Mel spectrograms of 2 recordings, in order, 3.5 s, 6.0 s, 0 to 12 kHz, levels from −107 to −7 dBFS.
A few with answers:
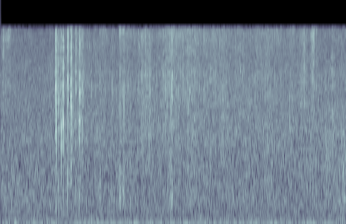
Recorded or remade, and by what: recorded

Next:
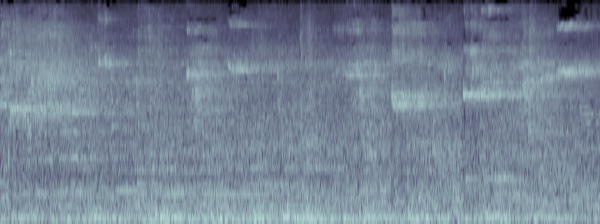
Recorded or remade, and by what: recorded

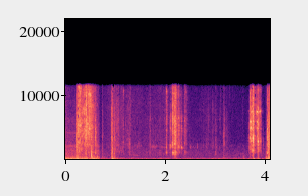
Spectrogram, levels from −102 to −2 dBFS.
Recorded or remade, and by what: recorded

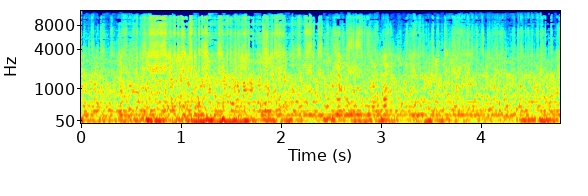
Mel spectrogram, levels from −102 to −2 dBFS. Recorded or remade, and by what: remade, vocoder, BigVGAN v2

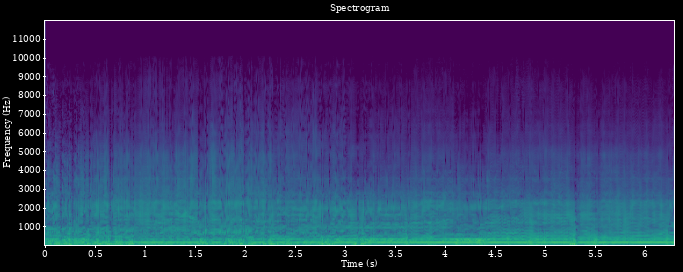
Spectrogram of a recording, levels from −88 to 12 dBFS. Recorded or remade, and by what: remade, vocoder, BigVGAN v2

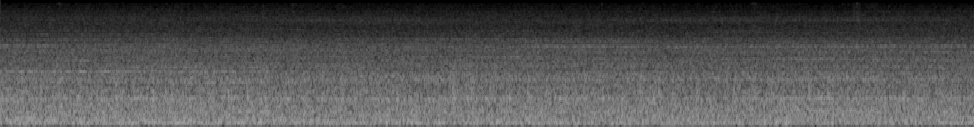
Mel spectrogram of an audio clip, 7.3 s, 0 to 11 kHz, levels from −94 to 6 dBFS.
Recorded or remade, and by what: recorded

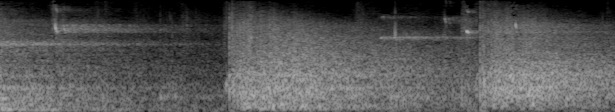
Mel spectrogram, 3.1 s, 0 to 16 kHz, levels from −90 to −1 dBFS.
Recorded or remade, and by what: recorded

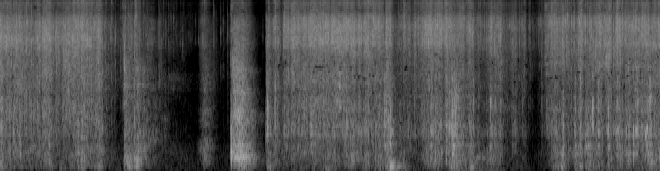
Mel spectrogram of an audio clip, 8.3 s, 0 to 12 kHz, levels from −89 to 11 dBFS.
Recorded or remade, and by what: recorded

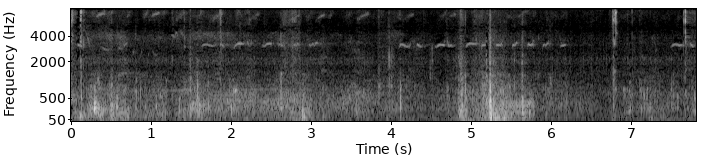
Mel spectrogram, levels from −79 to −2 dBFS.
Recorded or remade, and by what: remade, vocoder, BigVGAN v2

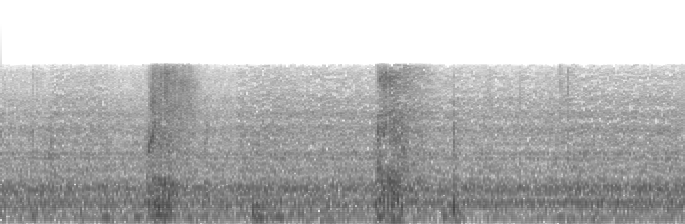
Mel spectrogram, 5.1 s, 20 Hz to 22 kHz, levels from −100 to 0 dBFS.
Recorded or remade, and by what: recorded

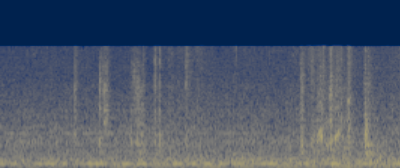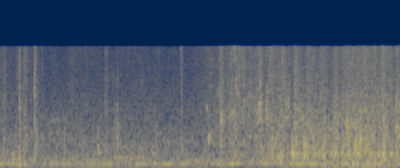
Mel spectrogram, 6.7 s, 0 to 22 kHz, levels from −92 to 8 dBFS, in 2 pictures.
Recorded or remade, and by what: recorded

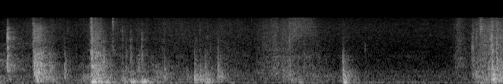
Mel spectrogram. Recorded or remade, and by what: recorded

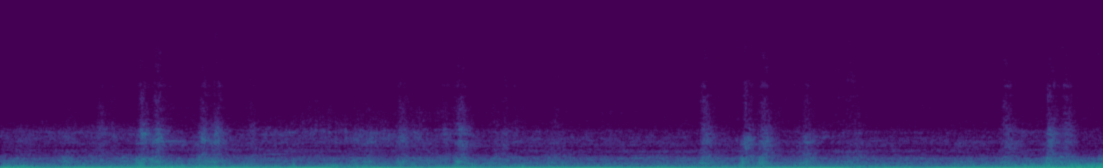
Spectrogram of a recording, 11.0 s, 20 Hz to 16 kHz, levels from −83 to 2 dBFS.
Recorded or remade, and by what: recorded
